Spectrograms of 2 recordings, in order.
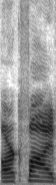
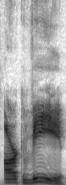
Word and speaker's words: Arc-V: And yes, I discovered by watching this that it's pronounced Ark 5 and not ArkV.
